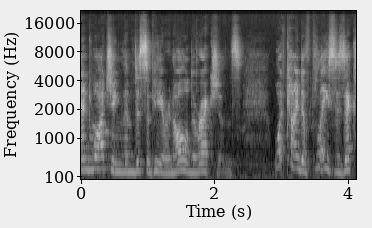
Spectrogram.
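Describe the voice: The speaker uses plain reading aloud with ordinary pitch variation.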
